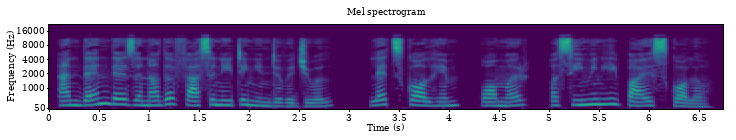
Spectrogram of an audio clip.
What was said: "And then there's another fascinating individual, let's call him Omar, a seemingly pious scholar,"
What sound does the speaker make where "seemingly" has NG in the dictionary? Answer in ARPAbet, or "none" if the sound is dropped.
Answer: NG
